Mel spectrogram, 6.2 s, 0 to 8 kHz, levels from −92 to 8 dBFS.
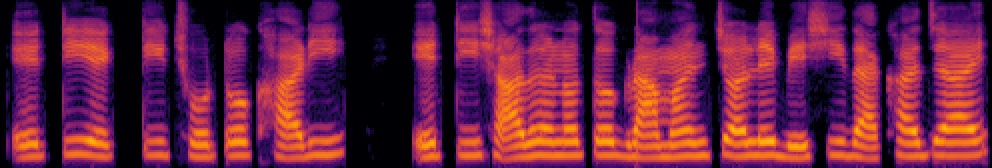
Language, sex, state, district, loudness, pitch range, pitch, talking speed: Bengali, female, West Bengal, Dakshin Dinajpur, -17 LUFS, 220-245 Hz, 235 Hz, 125 wpm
